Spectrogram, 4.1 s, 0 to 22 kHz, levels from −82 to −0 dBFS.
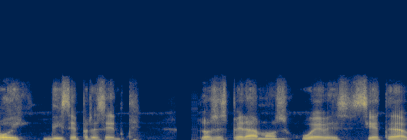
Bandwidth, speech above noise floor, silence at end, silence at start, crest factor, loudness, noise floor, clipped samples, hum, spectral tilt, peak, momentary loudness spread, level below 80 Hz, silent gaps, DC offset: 10.5 kHz; 35 dB; 0 s; 0 s; 20 dB; -23 LUFS; -58 dBFS; under 0.1%; none; -3.5 dB/octave; -2 dBFS; 9 LU; -60 dBFS; none; under 0.1%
